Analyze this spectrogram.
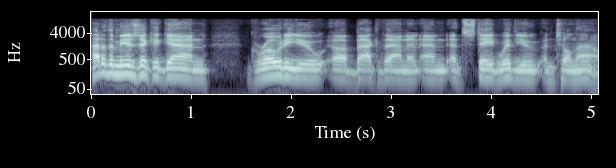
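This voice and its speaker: This man has a plain, everyday voice, medium in pitch, and he keeps a moderate pace. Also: ordinary pitch variation. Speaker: podcast host. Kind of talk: interview questions.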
